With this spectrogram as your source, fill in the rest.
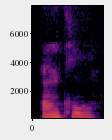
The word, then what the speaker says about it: uncle: 자, 이때 n 발음은 uncle이 아니라 자, ng 발음이 됩니다. uncle.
